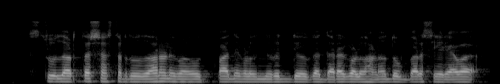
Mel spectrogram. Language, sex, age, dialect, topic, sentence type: Kannada, male, 18-24, Dharwad Kannada, banking, statement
